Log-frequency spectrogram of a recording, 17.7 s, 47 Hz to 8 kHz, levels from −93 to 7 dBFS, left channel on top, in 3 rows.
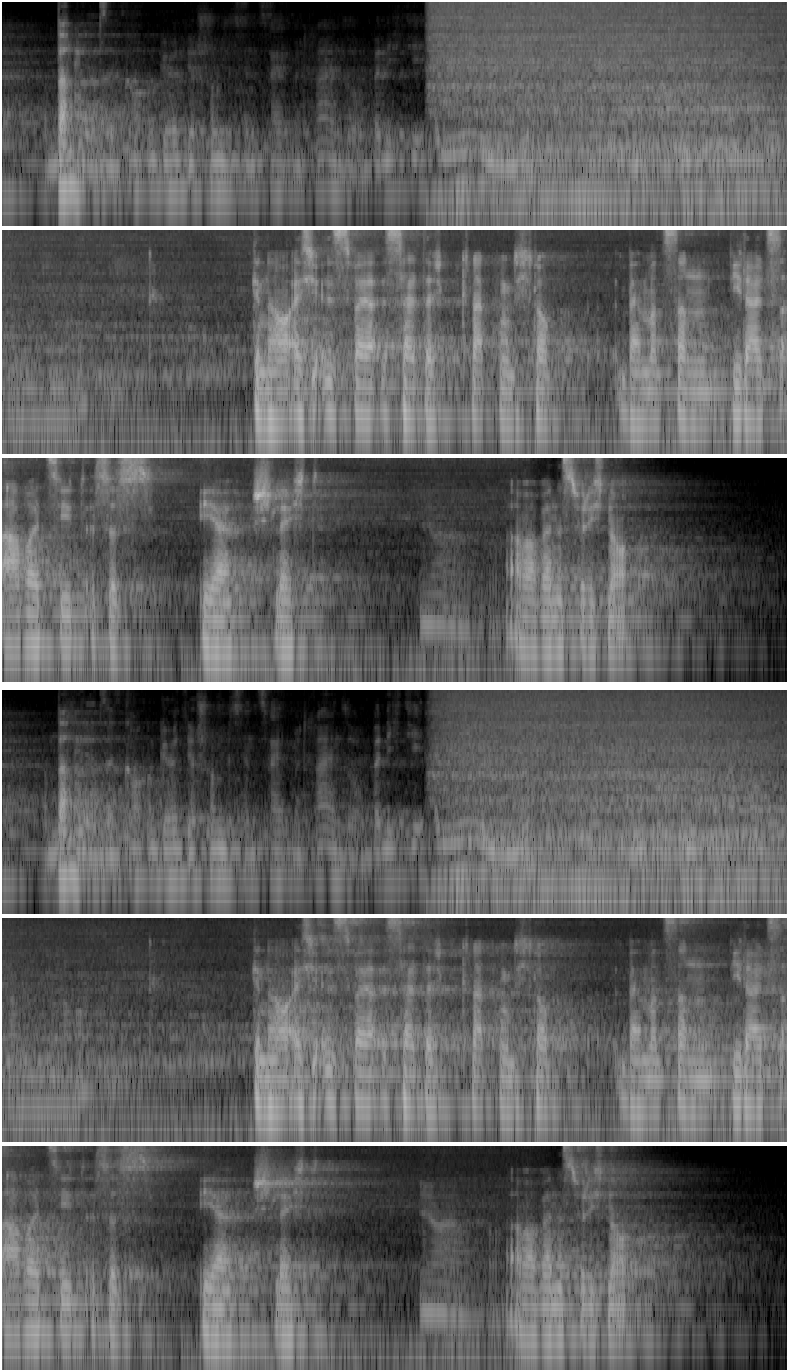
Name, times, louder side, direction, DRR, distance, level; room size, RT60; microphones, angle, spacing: voice 1, 0.3-4.2 4.7-6.9 14.9-15.6, right 1 dB, 40° right, 6 dB, 2.2 m, -45 dB
sound 1, 3.2-15.8, left 3 dB, 65° left, 6.7 m, -44 dB
voice 2, 7.8-10.0 10.5-12.9 13.3-14.2 15.6-16.5, left 5 dB, 35° left, 11 dB, 1.1 m, -30 dB
30.0 x 23.5 x 7.6 m, 2.1 s
head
